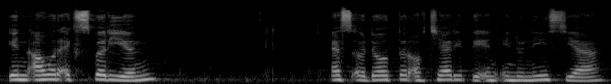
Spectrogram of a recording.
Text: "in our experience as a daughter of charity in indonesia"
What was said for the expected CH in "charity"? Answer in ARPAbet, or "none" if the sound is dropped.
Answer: CH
